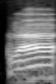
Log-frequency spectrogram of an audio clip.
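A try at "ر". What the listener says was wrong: রা বললেন কেন ভাই এতদিন পরে? র হবে। র লাম জের রিল।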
